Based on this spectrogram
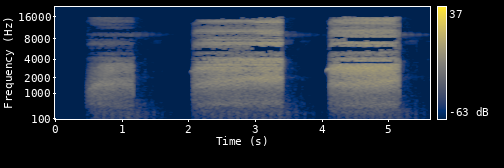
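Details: Female white-tailed kite on the nest gives three loud, harsh, hissing screeches, each about a second long, roughly every two seconds, with silence between.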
